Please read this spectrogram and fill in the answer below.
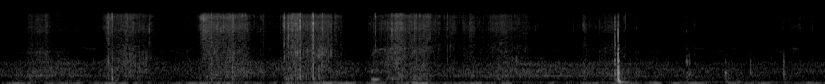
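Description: Blue vinyl tape being pulled off its roll and wrapped around a birch trunk, in about four short rasping pulls in the first half, with one sharp click later on.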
